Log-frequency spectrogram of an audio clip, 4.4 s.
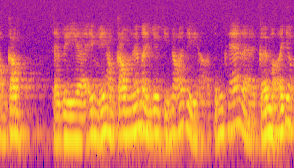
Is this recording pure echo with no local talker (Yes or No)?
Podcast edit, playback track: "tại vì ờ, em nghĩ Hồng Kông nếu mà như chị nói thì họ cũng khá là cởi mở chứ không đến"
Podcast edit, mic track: Yes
